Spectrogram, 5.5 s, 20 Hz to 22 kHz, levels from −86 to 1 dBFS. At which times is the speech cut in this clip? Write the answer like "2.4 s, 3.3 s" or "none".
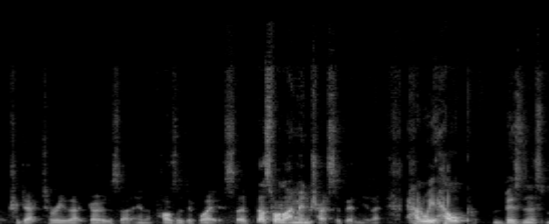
3.9 s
